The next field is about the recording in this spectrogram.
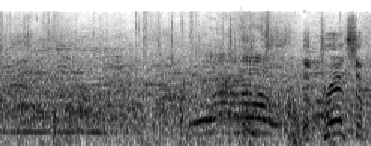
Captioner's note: crowd cheering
